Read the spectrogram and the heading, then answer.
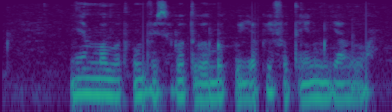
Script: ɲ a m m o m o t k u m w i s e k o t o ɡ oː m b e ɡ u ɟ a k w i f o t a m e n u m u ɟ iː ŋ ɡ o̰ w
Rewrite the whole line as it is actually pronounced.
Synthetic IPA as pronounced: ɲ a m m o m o t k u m v i s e k o t u ɡ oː m b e k u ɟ a k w i f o t a ɲ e n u m u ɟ aː ŋ ɡ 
